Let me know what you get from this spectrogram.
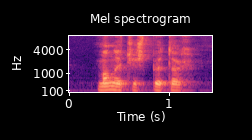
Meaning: a strong, tough man
- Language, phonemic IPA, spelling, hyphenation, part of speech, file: Dutch, /ˈmɑ.nə.tjəsˌpʏ.tər/, mannetjesputter, man‧ne‧tjes‧put‧ter, noun, Nl-mannetjesputter.ogg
